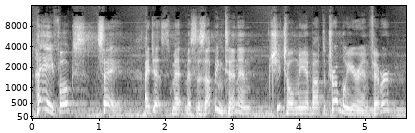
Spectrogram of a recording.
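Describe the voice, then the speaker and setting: A man's voice: high voice, big pitch swings, normal speed, a bit bright, soft background music. A man playing a breezy, self-assured friend and amateur hypnotist in an old-time radio comedy. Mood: breezy, confident. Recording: noisy live stage recording.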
